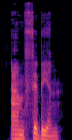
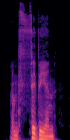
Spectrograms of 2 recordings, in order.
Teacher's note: Notice the stress on the middle syllable, amphib.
